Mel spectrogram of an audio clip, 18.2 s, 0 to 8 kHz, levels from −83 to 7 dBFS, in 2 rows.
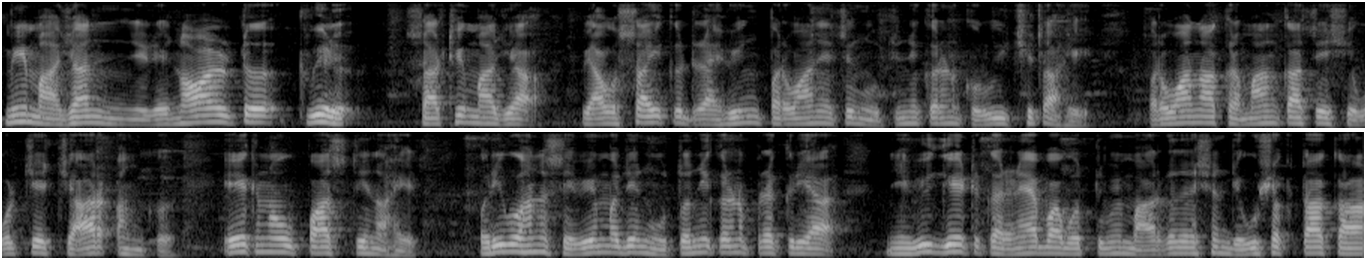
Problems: constant background noise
